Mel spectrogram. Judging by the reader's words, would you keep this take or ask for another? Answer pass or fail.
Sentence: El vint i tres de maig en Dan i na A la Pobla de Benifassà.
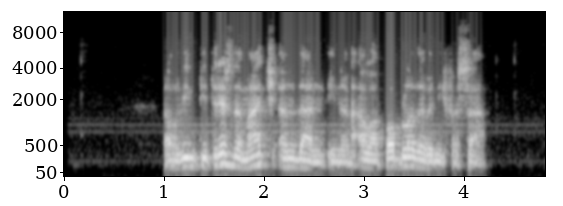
pass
